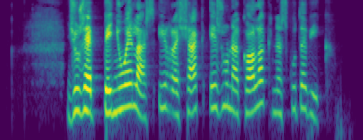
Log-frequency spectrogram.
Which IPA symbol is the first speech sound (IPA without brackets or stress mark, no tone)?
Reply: ʒ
